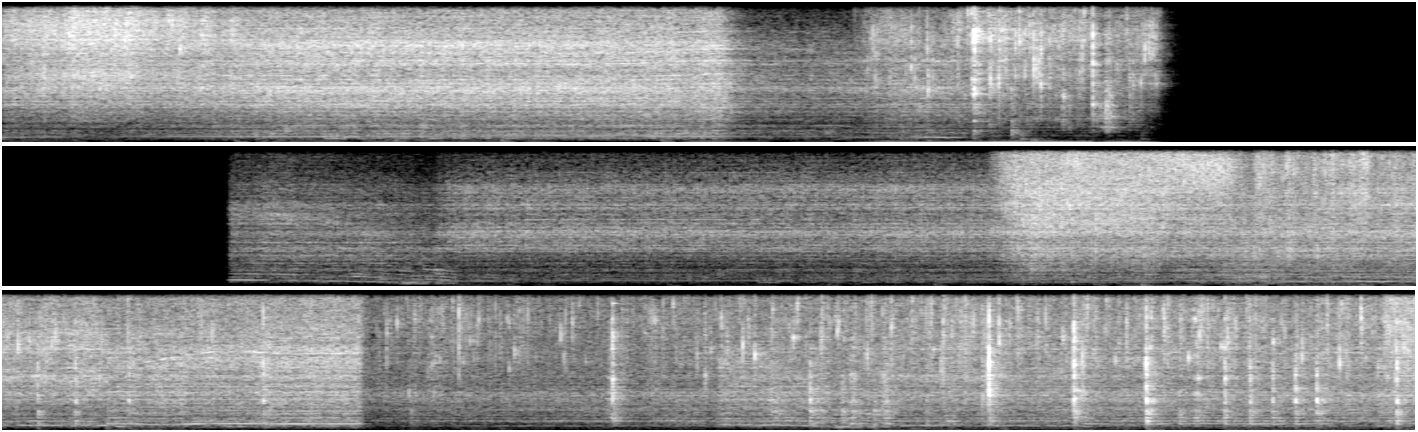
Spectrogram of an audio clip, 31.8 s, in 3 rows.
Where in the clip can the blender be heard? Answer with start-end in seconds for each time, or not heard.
0.0-7.3, 12.3-23.9, 26.6-31.7.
